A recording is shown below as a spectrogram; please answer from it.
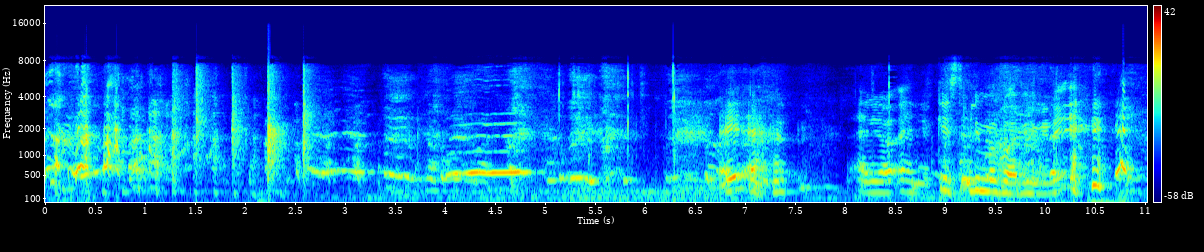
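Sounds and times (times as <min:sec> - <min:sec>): laughter: 0:00.0 - 0:05.9, 0:09.8 - 0:11.0.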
